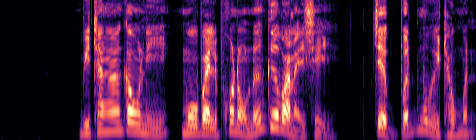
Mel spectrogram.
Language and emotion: Bodo, disgusted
